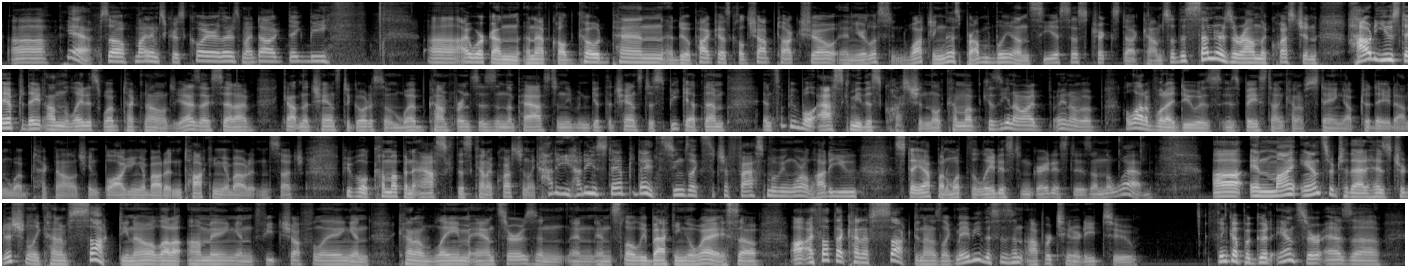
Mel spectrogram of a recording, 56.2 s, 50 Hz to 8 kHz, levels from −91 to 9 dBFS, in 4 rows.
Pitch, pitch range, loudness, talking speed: 125 Hz, 110-150 Hz, -26 LUFS, 240 wpm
